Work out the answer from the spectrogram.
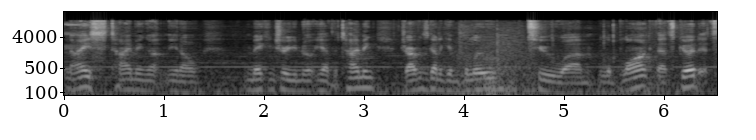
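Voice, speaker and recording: Male game caster, stuffy cold voice, music clearly underneath. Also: medium pitch. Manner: excitable, many fillers and restarts. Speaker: game commentator. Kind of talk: solo play-by-play commentary.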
